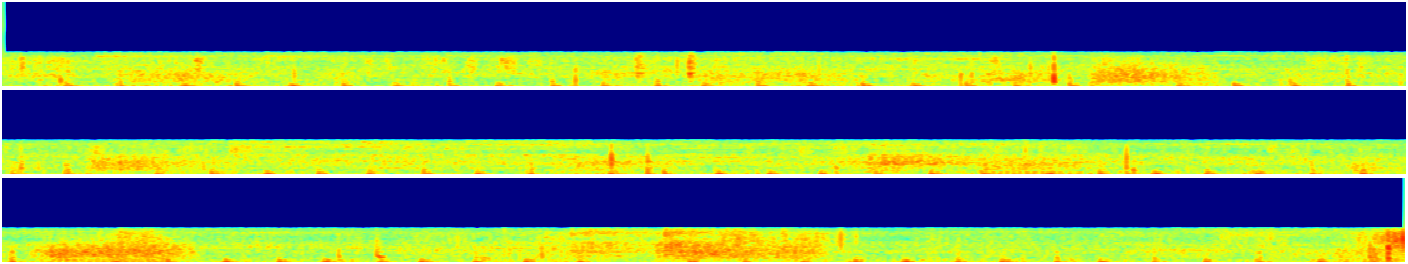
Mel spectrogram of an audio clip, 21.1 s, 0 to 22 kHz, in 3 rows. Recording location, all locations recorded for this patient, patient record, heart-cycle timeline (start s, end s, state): pulmonary valve (PV)
aortic valve (AV)+pulmonary valve (PV)+tricuspid valve (TV)+mitral valve (MV)
#Age: Child
#Sex: Female
#Height: 96.0 cm
#Weight: 13.9 kg
#Pregnancy status: False
#Murmur: Absent
#Murmur locations: nan
#Most audible location: nan
#Systolic murmur timing: nan
#Systolic murmur shape: nan
#Systolic murmur grading: nan
#Systolic murmur pitch: nan
#Systolic murmur quality: nan
#Diastolic murmur timing: nan
#Diastolic murmur shape: nan
#Diastolic murmur grading: nan
#Diastolic murmur pitch: nan
#Diastolic murmur quality: nan
#Outcome: Normal
#Campaign: 2015 screening campaign
0.00	0.08	unannotated
0.08	0.26	diastole
0.26	0.40	S1
0.40	0.58	systole
0.58	0.70	S2
0.70	0.86	diastole
0.86	1.02	S1
1.02	1.14	systole
1.14	1.26	S2
1.26	1.42	diastole
1.42	1.54	S1
1.54	1.70	systole
1.70	1.78	S2
1.78	1.96	diastole
1.96	2.06	S1
2.06	2.22	systole
2.22	2.32	S2
2.32	2.46	diastole
2.46	2.58	S1
2.58	2.74	systole
2.74	2.82	S2
2.82	2.98	diastole
2.98	3.10	S1
3.10	3.22	systole
3.22	3.34	S2
3.34	3.48	diastole
3.48	3.60	S1
3.60	3.76	systole
3.76	3.88	S2
3.88	4.00	diastole
4.00	4.14	S1
4.14	4.28	systole
4.28	4.40	S2
4.40	4.54	diastole
4.54	4.66	S1
4.66	4.80	systole
4.80	4.90	S2
4.90	5.04	diastole
5.04	5.18	S1
5.18	5.32	systole
5.32	5.42	S2
5.42	5.60	diastole
5.60	5.74	S1
5.74	5.86	systole
5.86	5.98	S2
5.98	6.14	diastole
6.14	6.24	S1
6.24	6.42	systole
6.42	6.54	S2
6.54	6.70	diastole
6.70	6.80	S1
6.80	7.06	systole
7.06	7.18	S2
7.18	7.32	diastole
7.32	7.42	S1
7.42	7.56	systole
7.56	7.66	S2
7.66	7.78	diastole
7.78	7.90	S1
7.90	8.06	systole
8.06	8.18	S2
8.18	8.32	diastole
8.32	8.44	S1
8.44	8.56	systole
8.56	8.68	S2
8.68	8.84	diastole
8.84	8.94	S1
8.94	9.12	systole
9.12	9.22	S2
9.22	9.38	diastole
9.38	9.48	S1
9.48	9.64	systole
9.64	9.76	S2
9.76	9.96	diastole
9.96	10.14	S1
10.14	10.30	systole
10.30	10.40	S2
10.40	10.56	diastole
10.56	10.70	S1
10.70	10.84	systole
10.84	10.94	S2
10.94	11.10	diastole
11.10	11.20	S1
11.20	11.36	systole
11.36	11.48	S2
11.48	11.64	diastole
11.64	11.76	S1
11.76	11.90	systole
11.90	12.04	S2
12.04	12.18	diastole
12.18	12.34	S1
12.34	12.46	systole
12.46	12.58	S2
12.58	12.74	diastole
12.74	12.88	S1
12.88	13.02	systole
13.02	13.12	S2
13.12	13.26	diastole
13.26	13.38	S1
13.38	13.54	systole
13.54	13.64	S2
13.64	13.80	diastole
13.80	13.92	S1
13.92	14.06	systole
14.06	14.16	S2
14.16	14.28	diastole
14.28	21.06	unannotated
